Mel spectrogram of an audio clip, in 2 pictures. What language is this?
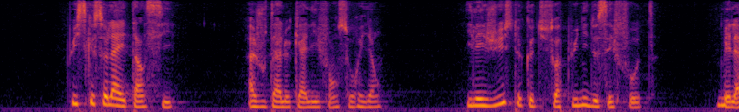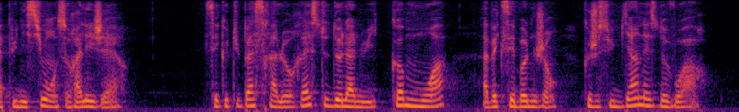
French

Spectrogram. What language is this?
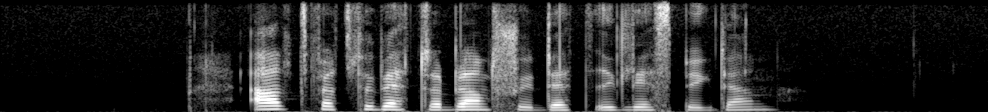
Swedish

